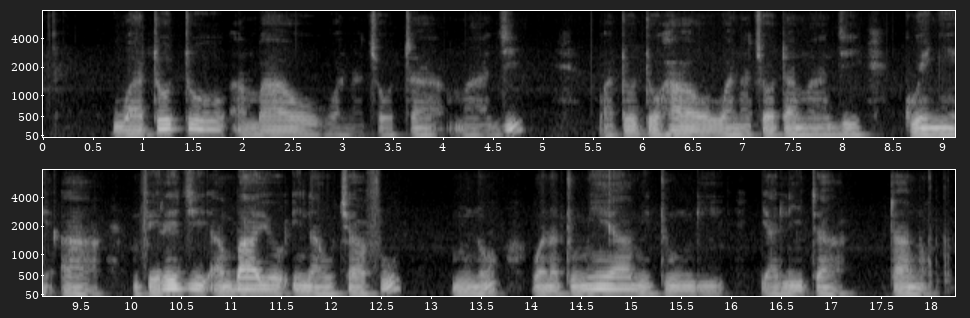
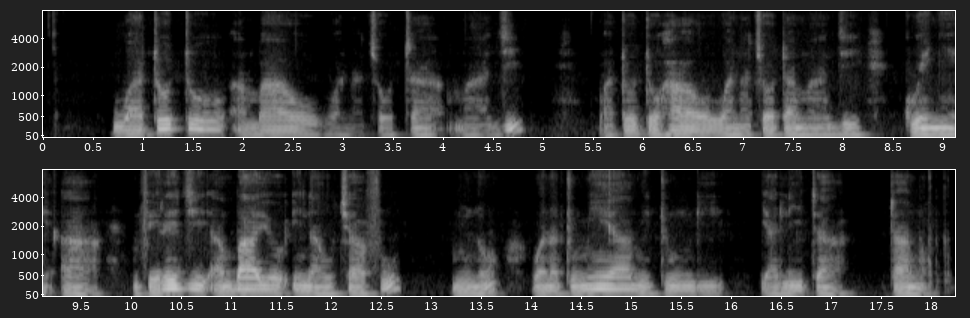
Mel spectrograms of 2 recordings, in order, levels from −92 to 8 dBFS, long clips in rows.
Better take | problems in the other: first | noise reduction (neural mask model Resemble Enhance denoiser)

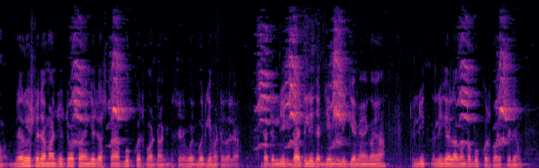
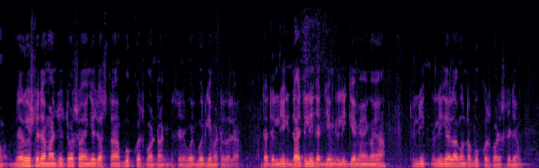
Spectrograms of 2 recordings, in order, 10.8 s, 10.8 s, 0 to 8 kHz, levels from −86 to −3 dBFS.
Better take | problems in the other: second | background sound (Bird vocalization, bird call, bird song); 10 dB below the speech

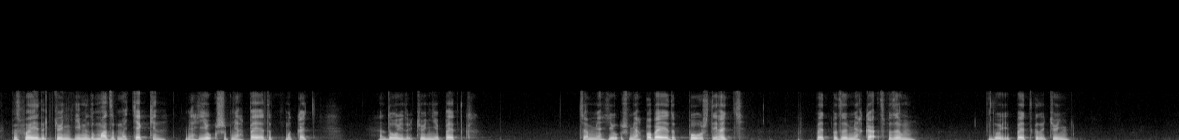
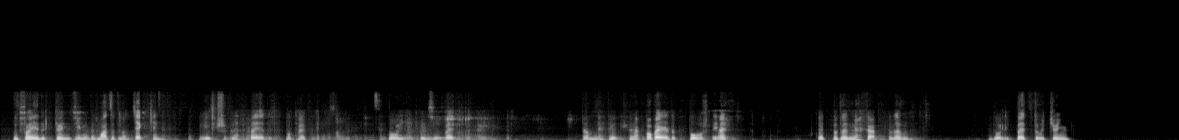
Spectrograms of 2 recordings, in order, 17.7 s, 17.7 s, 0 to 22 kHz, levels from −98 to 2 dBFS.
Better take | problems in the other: first | noise reduction (neural mask model DeepFilterNet 3)

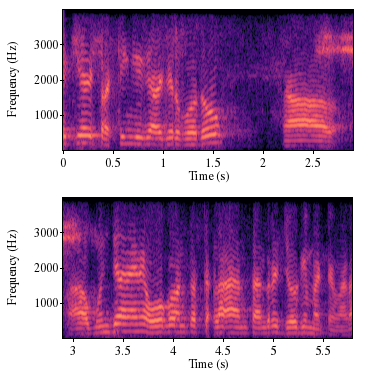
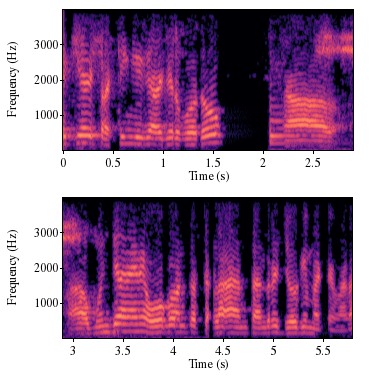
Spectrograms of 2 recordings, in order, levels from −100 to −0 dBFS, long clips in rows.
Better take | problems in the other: first | noise reduction (classical method spectral subtraction)

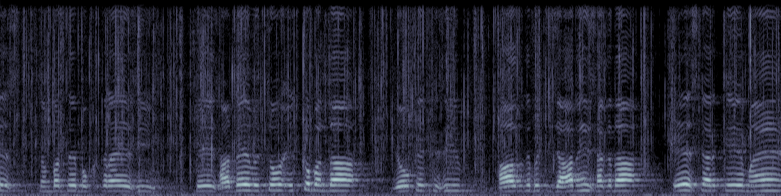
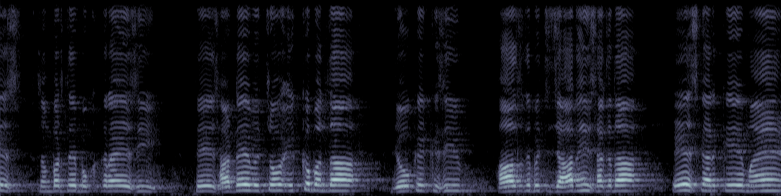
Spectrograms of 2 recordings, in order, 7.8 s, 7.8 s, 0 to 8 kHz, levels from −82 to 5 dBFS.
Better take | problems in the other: second | background sound (Crumpling, crinkling); 19 dB below the speech

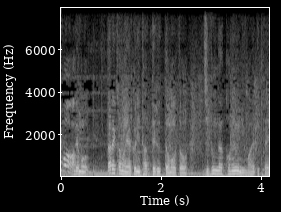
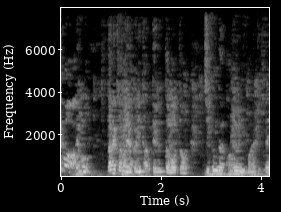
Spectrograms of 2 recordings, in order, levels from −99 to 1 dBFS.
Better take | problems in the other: first | noise reduction (classical method WPE with log-MMSE)

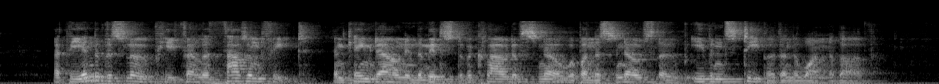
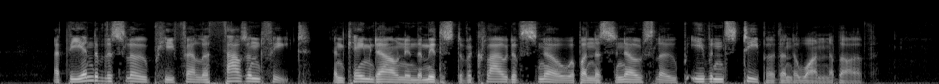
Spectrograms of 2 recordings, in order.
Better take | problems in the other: second | room echo; dies away in 0.7 s

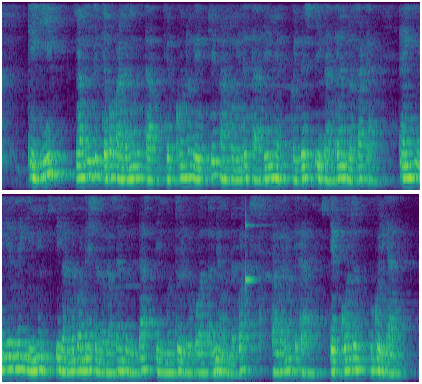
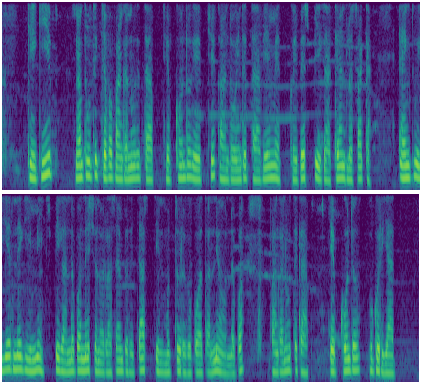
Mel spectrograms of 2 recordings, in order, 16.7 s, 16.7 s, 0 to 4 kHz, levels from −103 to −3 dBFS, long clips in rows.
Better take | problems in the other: second | background sound (Piano); 14 dB below the speech // room echo; dies away in 1 s

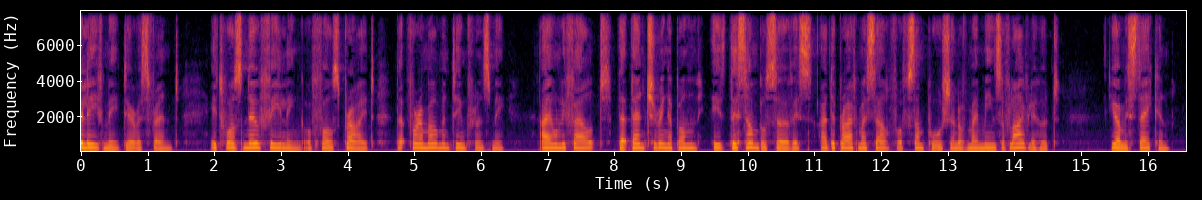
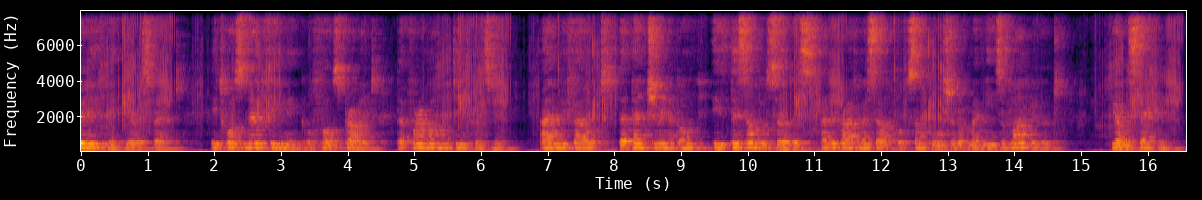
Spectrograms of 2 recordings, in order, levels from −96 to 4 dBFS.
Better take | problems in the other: first | background sound (Squeak); 17 dB below the speech // room echo; dies away in 0.7 s

